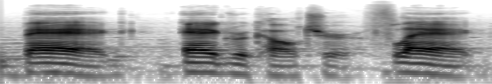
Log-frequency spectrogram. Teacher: you'll also start to get raising and tensing in the trap vowel when it comes right before a g sound, like in bag, agriculture, flag.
